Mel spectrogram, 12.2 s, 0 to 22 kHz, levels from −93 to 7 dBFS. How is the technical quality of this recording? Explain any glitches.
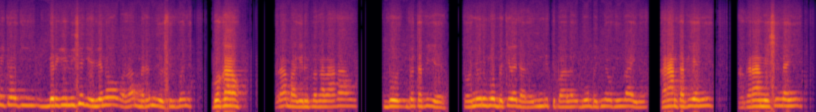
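Poor, due to one fault present throughout. 1-bit DFPWM compression runs the whole clip: each sample is a single bit nudging an adaptive level, so heavy broadband quantisation noise makes the speech fuzzy and crackly, with dulled or hissy treble, consistent with a low-rate stream around 48 kbps.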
